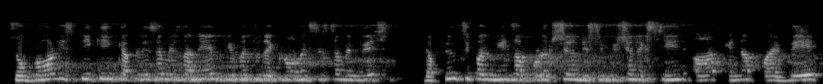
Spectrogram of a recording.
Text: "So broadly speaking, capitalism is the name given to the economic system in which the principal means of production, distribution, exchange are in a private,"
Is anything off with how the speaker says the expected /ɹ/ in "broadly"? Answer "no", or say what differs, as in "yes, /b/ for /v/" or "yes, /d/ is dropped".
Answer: yes, /ɹ/ is dropped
